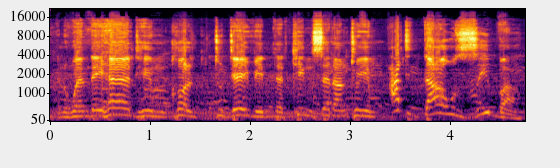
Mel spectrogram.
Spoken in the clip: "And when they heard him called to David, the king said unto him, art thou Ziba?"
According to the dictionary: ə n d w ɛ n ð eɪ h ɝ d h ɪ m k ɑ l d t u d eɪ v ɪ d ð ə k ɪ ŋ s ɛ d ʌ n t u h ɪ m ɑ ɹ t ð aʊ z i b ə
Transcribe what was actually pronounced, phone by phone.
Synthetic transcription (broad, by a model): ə n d w ɛ n ð eɪ h ɝ d h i m k ɑ l d t u d eɪ v ɪ d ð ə k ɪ ŋ s ɛ d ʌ n t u h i m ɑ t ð aʊ z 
